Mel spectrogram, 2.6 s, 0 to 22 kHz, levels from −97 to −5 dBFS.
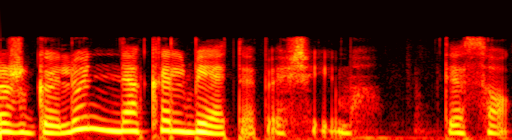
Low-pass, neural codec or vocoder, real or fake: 7.2 kHz; none; real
